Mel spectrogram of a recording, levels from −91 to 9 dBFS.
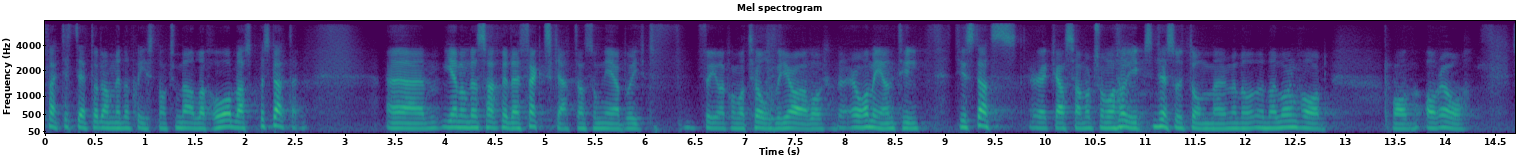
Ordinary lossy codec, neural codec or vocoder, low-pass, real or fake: none; codec, 16 kHz, 0.5 kbps, FunCodec, trained on Chinese and English, 25 frames a second; 7.2 kHz; fake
